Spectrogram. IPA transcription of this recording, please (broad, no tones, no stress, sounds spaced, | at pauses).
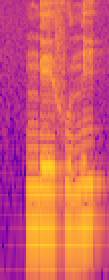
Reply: ŋ e f u n i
